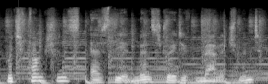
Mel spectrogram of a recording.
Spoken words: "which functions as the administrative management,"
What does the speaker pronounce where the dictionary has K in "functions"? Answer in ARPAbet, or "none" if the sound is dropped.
K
